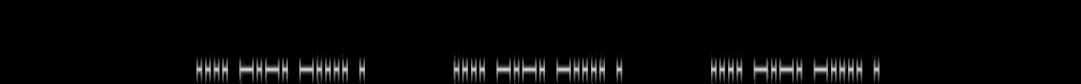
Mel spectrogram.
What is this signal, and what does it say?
Morse code, heard as a keyed tone, about 28 wpm, 700 Hz. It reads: HC6E HC6E HC6E
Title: DXCC-100 Call Signs - 4 Characters - Repeated 3x - 28wpm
